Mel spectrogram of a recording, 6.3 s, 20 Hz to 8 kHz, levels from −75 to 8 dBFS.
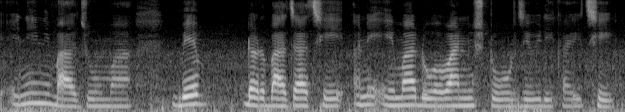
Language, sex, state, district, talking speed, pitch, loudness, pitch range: Gujarati, female, Gujarat, Valsad, 125 wpm, 195 Hz, -16 LUFS, 185-215 Hz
